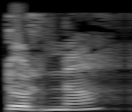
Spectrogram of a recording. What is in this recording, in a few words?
"turna", Punjabi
